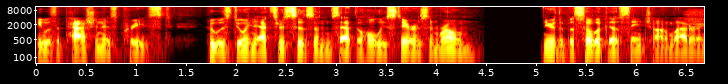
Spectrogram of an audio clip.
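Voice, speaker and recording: The speech comes at a fairly quick pace in a Midwestern American accent. The recording is very clean, with a silent background. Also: man. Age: 60s. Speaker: priest and exorcist. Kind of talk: podcast interview.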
